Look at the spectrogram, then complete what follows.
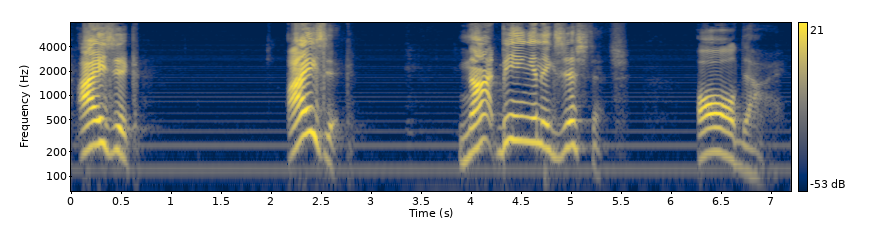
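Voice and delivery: usual speaking voice

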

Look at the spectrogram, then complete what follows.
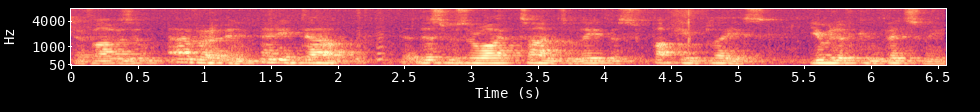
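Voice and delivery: put-on lightly posh Scottish or English accent, low and soft; a touch of posh accent, voice kept down. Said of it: "She says in this accent it's either posh, posh Scottish or English".

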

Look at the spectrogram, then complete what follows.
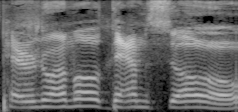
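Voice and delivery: slow, drawn-out reversed catchphrase; backwards, slow. Shown as a demonstration. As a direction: drag each word out slowly. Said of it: "catchphrase said backwards slowly".

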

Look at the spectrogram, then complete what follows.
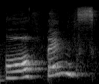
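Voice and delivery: ordinary delivery

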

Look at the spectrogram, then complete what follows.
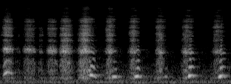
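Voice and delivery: long run of soft, high sobs; acted sobbing. A narrator's reading. Girl crying up a tree, acted sobbing. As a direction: cry in repeated high catches. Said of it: "she cried and cried".

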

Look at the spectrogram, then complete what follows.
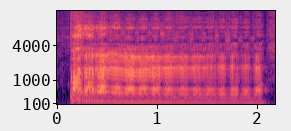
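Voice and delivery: loud, fast rattling gunfire sound; roaring mock machine-gun burst; machine-gun noise. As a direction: shout it like a gun firing. Voicing machine-gun fire in comic.

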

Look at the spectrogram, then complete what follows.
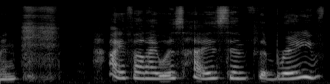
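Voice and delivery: put-on high, slow, teary little girl voice; choked-up child, high and slow; tearful Hyacinth. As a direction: sob out the story as a hurt young girl. Hyacinth crying through her story.

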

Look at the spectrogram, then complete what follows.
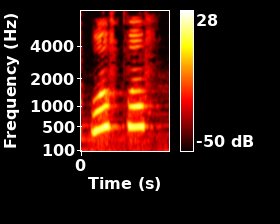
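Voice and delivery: high, bright yaps; puppy barks. Acted. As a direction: yap like a relieved puppy.

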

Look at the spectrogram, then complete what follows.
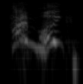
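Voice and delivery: high, bright mock-friendly hello; a high, chummy hello from the condemned man; creepy friendly greeting. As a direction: greet him sweetly like an unwanted friend. Condemned man greets you by name.

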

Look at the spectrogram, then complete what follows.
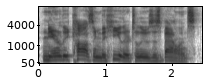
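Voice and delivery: usual speaking voice

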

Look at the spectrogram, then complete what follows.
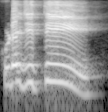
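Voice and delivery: long, high, drawn-out call across the house; calling out loud. Acted. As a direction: shout her name slowly from afar. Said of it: "ਤੂੰ ਐਡੀ ਉੱਚੀ ਉੱਚੀ ਬੋਲ ਮਾਰੀ ਜਾਂਦੇ". (ਉੱਚੀ ਹਾਕ ਮਾਰ ਕੇ ਬੁਲਾਉਣਾ)

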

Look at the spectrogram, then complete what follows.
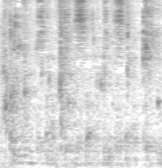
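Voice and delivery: very soft, breath-only hushing; soothing whisper. Real, not acted. Owner hushing an animal during washing, whispered. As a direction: whisper calm to a fidgety pet.

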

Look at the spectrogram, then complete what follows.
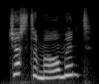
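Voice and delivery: put-on high, loud boy calling; young Willie's voice. A narrator's reading. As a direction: pipe up eagerly to hold them. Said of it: "said Willie".

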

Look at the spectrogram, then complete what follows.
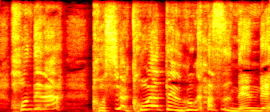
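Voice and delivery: comic Osaka-dialect instruction; mock Osaka dialect. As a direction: coach someone in joking thick Osaka dialect. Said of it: "大阪弁のジジイみてえな".

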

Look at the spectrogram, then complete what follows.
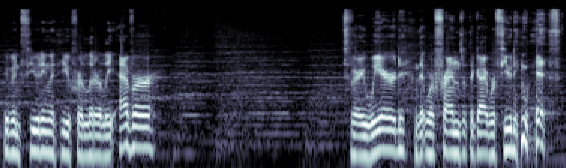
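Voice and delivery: normal talking voice

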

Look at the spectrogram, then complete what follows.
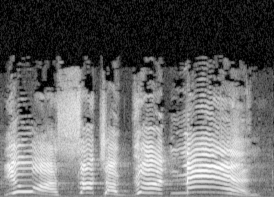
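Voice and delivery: slow, high, syrupy forced sweetness; sugary praise through anger. Shown as a demonstration. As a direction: sweetly praise him while fuming. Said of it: "when he make you mad, say".

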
